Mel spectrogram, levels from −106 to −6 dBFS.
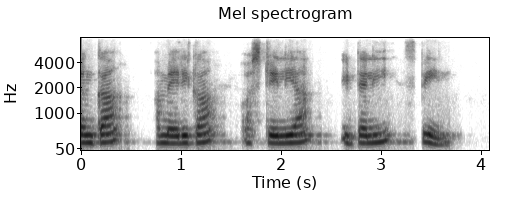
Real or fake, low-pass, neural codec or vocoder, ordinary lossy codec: real; 7.2 kHz; none; Opus, 16 kbps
